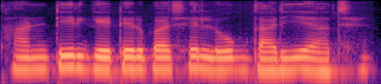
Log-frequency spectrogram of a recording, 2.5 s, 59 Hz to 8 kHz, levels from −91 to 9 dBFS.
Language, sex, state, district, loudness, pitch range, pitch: Bengali, male, West Bengal, Cooch Behar, -15 LUFS, 135-145 Hz, 140 Hz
